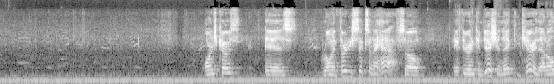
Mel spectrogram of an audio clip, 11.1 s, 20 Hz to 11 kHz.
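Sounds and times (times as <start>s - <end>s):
faint distant voices: 0.0s - 11.0s
steady low hum: 0.0s - 11.0s.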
